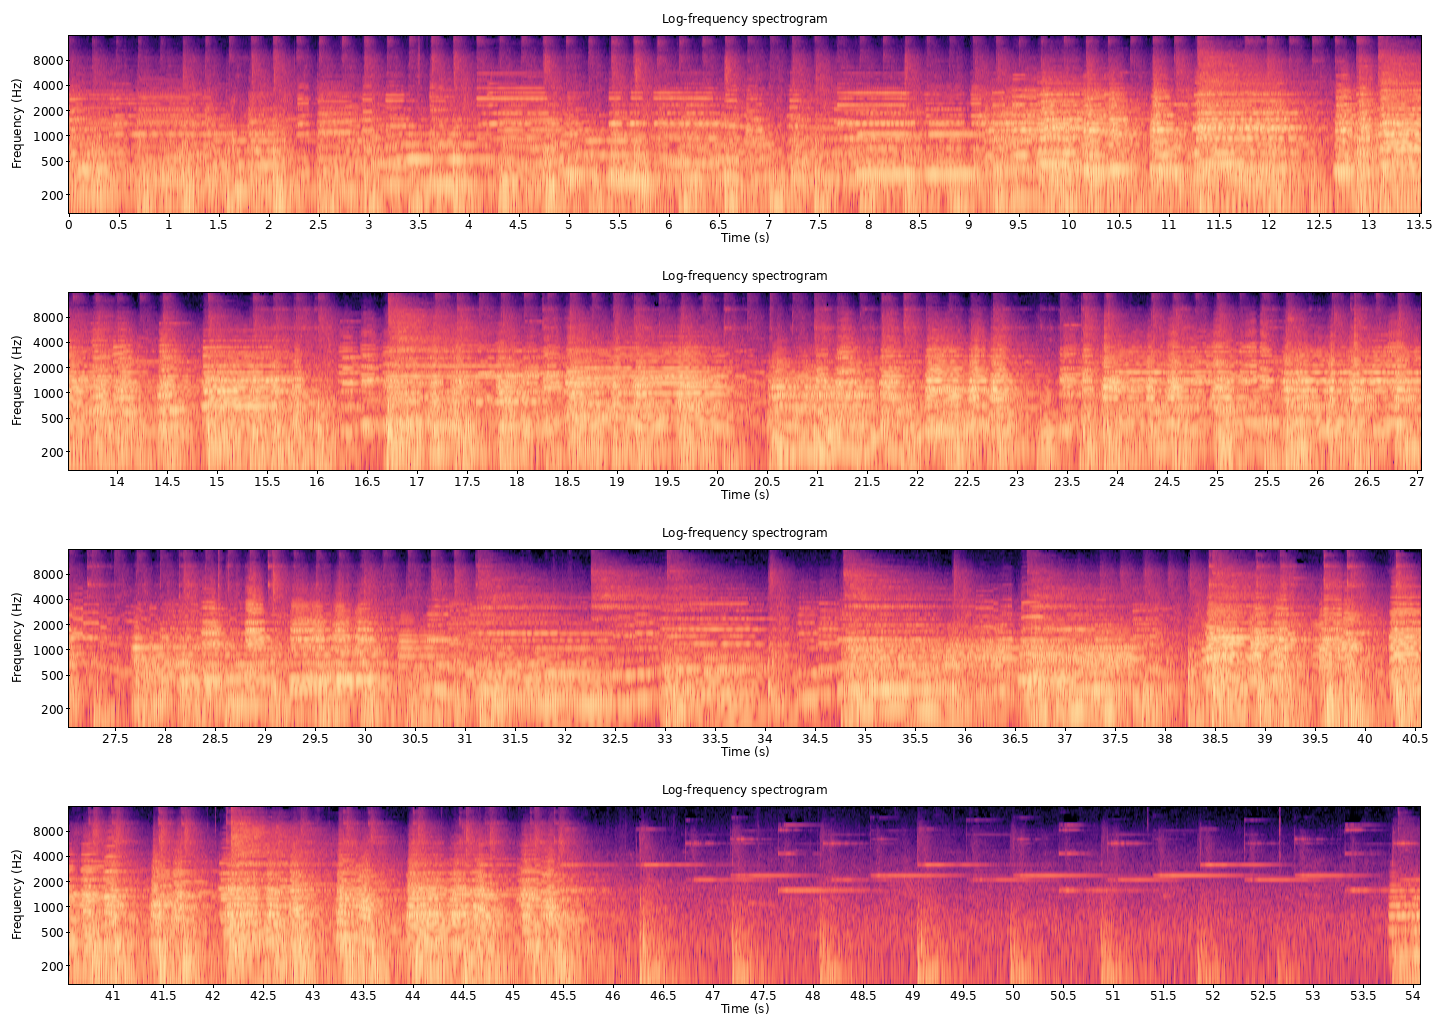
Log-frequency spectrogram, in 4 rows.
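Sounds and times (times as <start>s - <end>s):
marching band playing: 0.0s - 54.0s.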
